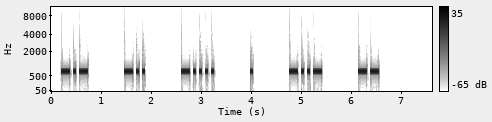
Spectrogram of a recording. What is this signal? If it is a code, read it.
Morse code, heard as a keyed tone, about 20 wpm, spaced as for 9 wpm, 700 Hz. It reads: KD6EXM
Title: USA Call Signs - 6 Characters - 4x Character Spacing - 20wpm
